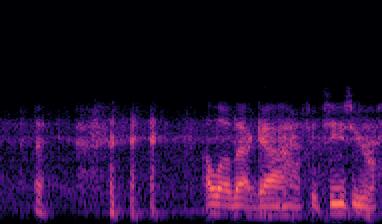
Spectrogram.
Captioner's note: chuckles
